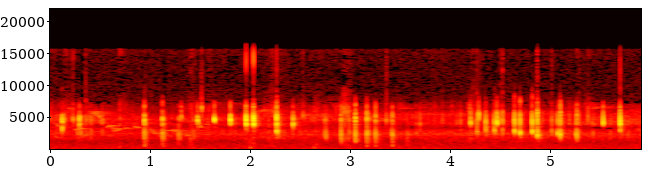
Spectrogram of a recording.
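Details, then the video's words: Near a maternity roost at dawn, about seventy common pipistrelles gather and swarm; separate crisp high pulses tick irregularly, pausing briefly, then quicken into a busier run of clicks. "70 swarming common pipistrelle bats"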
